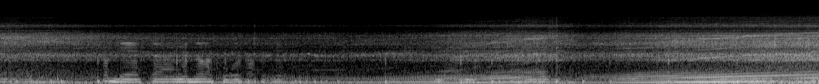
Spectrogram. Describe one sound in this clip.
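A motorcycle engine hums close by, revving up and down as it climbs.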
